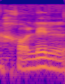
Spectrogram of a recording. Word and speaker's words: Kahlil: Ini Kahlil Gibran, Kahlil, menggunakan huruf K bukan B. Saya khawatir Anda mungkin salah membacanya. Seharusnya dinamai Kholil, tetapi di Barat, nama itu menjadi Gibran.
